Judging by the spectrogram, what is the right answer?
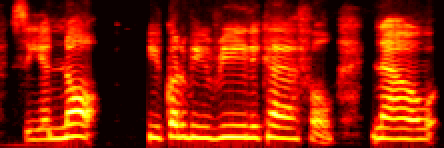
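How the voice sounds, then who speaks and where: A woman with a croaky voice from a cold, chatting casually as she gives a painting tutorial and rambling with many ums. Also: mid-range voice, steady tone, moderate pace, dry recording. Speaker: art channel host. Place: home studio. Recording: dry, slightly dull sound.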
